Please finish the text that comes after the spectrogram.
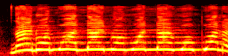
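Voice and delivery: high, loud emergency holler. A narrator's reading. Girl calls for help over stolen mittens, hollering. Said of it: "I hollered".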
